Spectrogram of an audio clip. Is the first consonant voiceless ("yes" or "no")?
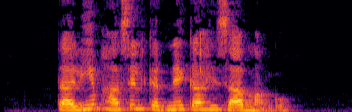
yes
